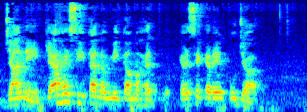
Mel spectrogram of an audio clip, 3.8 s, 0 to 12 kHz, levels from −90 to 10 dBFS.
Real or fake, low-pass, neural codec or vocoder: real; 10.8 kHz; none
